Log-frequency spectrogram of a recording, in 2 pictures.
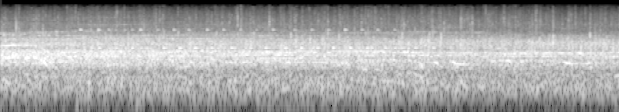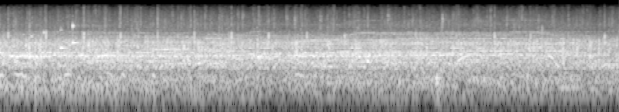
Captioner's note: applause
